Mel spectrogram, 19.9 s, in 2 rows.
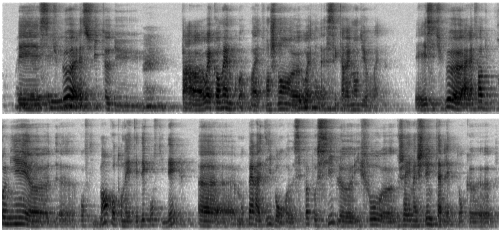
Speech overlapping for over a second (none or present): present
